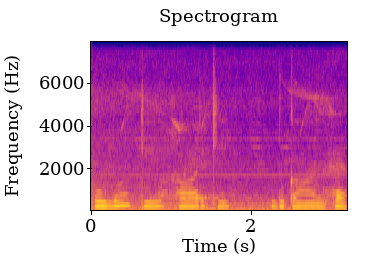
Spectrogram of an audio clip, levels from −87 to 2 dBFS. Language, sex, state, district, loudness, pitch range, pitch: Hindi, female, Punjab, Pathankot, -16 LUFS, 215-225 Hz, 220 Hz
